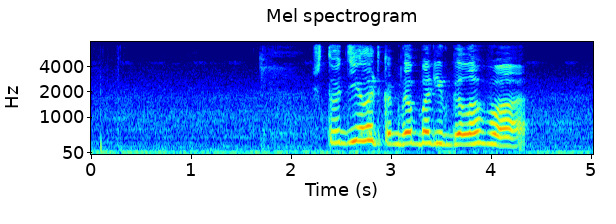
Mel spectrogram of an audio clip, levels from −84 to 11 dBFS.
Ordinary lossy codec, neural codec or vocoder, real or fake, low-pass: none; none; real; 7.2 kHz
